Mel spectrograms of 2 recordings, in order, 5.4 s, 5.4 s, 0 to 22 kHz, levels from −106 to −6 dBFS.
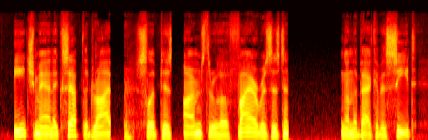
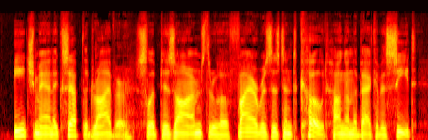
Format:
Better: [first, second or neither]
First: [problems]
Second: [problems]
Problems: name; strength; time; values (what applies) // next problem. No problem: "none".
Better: second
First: audio cutting out; at 1.5 s, at 2 s and at 3.5 s for 0.5 s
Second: none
